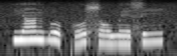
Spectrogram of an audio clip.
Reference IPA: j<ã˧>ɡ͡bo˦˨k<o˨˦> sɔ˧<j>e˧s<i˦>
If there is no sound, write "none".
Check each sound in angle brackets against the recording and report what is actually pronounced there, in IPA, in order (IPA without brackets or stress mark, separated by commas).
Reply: ã˦, o˨˦, w, i˦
